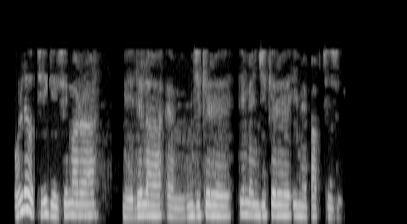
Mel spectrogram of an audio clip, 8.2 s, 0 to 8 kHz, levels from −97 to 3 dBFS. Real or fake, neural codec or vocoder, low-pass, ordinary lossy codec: real; none; 7.2 kHz; AAC, 16 kbps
